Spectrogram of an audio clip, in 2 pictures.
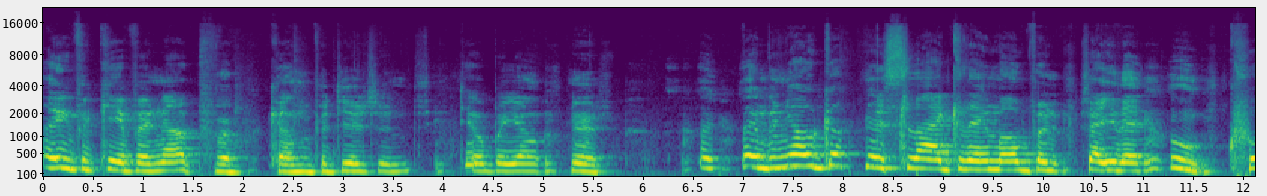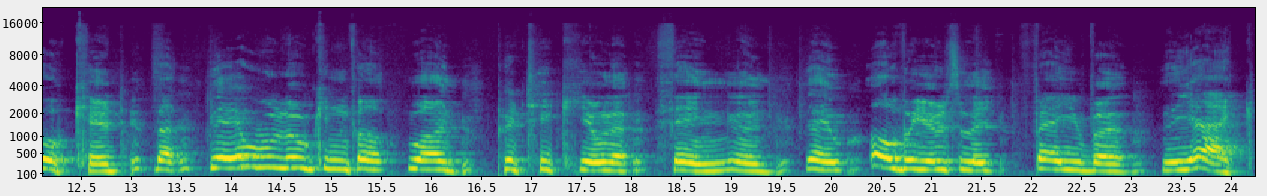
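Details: Adult male comedian with cerebral palsy; dysarthria (cerebral palsy).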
